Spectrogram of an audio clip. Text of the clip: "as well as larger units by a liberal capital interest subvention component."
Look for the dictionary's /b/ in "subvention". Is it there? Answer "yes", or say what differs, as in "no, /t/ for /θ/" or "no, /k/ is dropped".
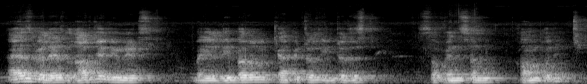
no, /b/ is dropped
